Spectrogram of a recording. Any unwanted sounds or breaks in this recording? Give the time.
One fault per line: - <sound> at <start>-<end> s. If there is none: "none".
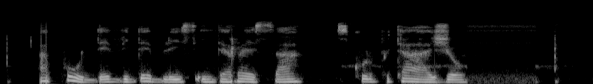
none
